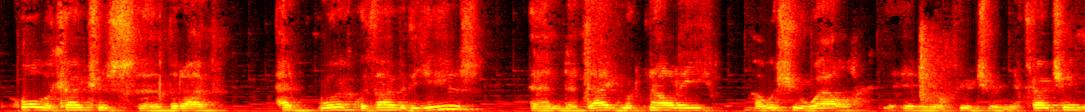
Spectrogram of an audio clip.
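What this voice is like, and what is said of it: Australian accent. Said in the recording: “I love listening to the Australian accent.”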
